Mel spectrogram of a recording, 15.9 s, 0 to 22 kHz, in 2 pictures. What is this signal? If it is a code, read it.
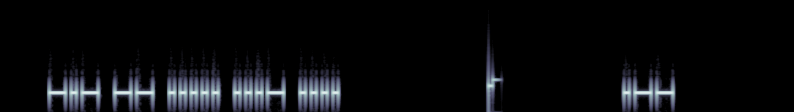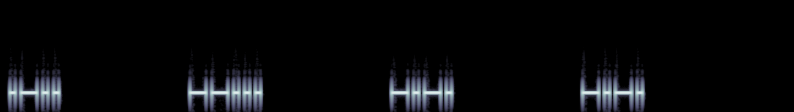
Morse code, heard as a keyed tone, about 22 wpm, spaced as for 9 wpm, 700 Hz. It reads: KM5VH WL7CC
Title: USA Call Signs - 5 Characters - 8x Character Spacing - 22wpm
